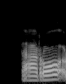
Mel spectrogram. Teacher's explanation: ro tafkhim karena berharakat fathah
